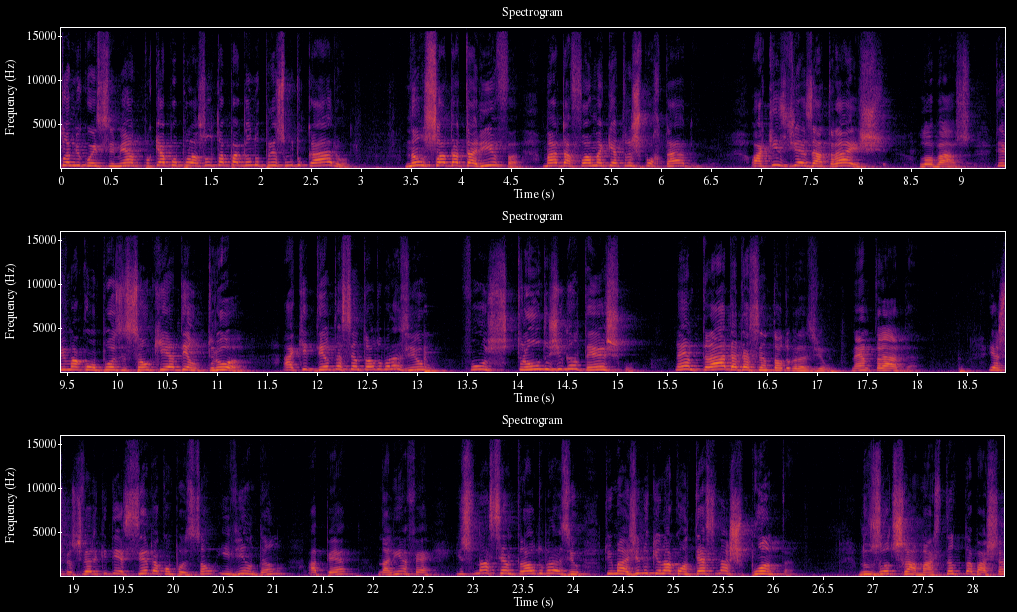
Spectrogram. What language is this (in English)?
Portuguese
